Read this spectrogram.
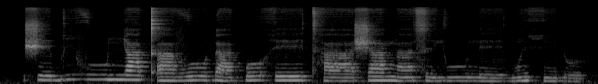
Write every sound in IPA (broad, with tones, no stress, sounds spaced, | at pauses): ʃ e˨ b i˦ v uː˦ ɲ a˦ kʼ a˨ v o˦ ɗ a˨ k͡p o˦ h eː˦ tʰ aː˨ ʃ a˦ ŋ ã˨˦ s ɪ˨ j uː˨ n eː˨ ɡʷ ĩ˦ h ĩ˨ ɗ ʊ˨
